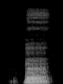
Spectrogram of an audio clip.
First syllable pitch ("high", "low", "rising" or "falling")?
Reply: low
